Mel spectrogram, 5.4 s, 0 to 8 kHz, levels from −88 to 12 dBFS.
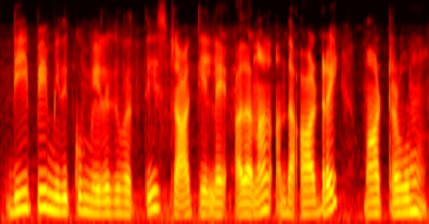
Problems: constant background noise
